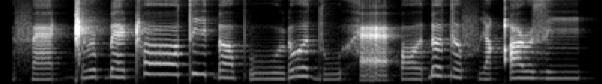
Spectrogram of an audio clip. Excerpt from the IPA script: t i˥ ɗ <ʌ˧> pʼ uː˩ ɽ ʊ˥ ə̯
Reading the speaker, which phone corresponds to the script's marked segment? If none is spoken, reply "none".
ʌ˧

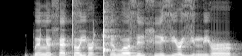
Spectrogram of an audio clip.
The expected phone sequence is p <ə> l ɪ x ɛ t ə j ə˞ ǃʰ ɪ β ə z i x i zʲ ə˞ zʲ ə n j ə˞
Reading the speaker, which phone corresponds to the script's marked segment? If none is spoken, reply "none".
ɪ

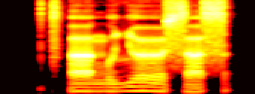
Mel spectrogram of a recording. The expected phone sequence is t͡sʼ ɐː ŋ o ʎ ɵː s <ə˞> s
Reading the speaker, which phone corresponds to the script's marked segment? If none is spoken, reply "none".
ɐ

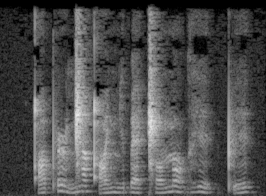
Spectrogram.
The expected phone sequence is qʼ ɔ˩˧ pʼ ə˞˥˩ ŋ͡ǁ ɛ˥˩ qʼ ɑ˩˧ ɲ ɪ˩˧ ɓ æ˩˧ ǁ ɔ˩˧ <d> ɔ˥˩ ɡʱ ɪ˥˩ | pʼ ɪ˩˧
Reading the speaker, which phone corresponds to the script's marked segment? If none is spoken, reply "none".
n̪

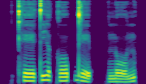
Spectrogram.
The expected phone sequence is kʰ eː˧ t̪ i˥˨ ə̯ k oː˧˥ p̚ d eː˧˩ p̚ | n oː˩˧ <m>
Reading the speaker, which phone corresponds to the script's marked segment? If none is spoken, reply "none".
n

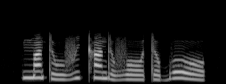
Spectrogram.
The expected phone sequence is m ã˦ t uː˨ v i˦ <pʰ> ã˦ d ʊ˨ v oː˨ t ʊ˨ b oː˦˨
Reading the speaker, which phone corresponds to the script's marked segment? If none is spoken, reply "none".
kʰ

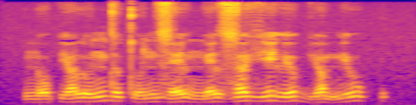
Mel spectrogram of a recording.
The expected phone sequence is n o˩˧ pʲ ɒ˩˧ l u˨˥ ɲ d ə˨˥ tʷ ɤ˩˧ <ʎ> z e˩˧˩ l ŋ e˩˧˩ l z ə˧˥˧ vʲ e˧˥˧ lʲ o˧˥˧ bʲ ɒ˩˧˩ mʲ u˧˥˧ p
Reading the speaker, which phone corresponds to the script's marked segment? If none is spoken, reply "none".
ɲ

